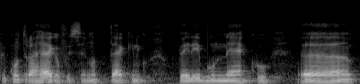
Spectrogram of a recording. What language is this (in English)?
Portuguese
